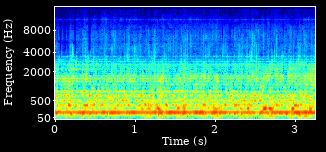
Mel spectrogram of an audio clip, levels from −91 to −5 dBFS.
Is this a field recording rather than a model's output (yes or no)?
no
